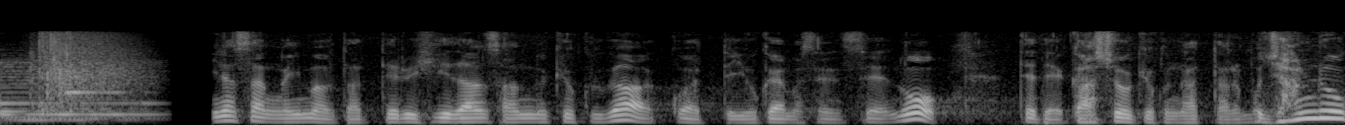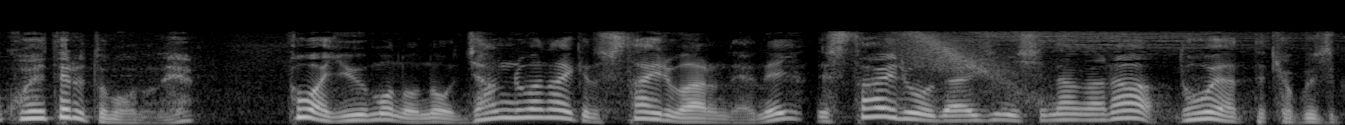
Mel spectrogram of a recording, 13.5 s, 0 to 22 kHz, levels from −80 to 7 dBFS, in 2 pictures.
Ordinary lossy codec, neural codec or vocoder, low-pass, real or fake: none; none; none; real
